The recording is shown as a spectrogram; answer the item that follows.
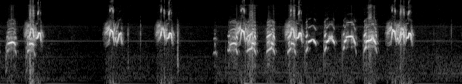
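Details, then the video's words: Osprey calling at its nest on Kent Island, Maryland, on a July 2018 afternoon, nest camera recording: a few spaced high chirps, then a rapid run of piercing whistled notes that quickly speed up into an excited series. "Osprey Nest"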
